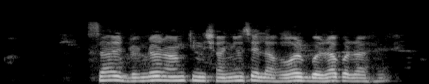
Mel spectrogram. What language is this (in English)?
Urdu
